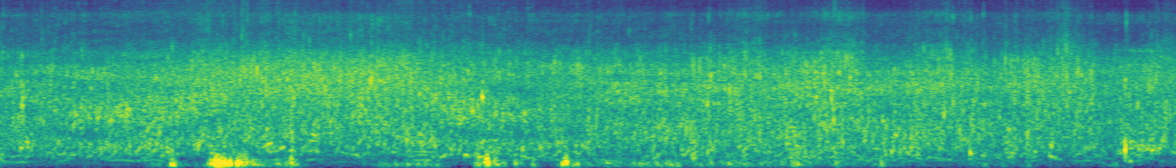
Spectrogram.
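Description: A shallow river winds over rocks toward Boraitali waterfall, its water rushing and trickling in a steady, moderately quiet wash, with a soft thump near the start.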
